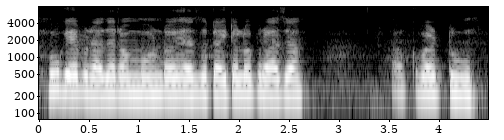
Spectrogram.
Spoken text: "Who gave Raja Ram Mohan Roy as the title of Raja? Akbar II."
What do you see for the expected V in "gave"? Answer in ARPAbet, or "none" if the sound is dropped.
P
